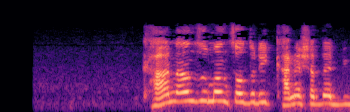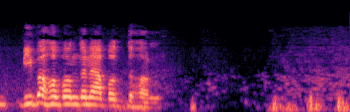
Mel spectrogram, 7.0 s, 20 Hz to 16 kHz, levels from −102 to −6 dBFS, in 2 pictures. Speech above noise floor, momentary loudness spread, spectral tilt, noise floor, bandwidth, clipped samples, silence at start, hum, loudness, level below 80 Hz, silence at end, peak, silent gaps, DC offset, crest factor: 45 dB; 20 LU; -5.5 dB/octave; -67 dBFS; 7.8 kHz; under 0.1%; 1.45 s; none; -22 LUFS; -54 dBFS; 0 s; -4 dBFS; none; under 0.1%; 22 dB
